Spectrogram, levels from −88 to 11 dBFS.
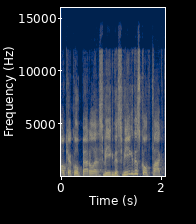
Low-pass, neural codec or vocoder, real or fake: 14.4 kHz; vocoder, 44.1 kHz, 128 mel bands every 512 samples, BigVGAN v2; fake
